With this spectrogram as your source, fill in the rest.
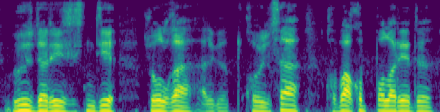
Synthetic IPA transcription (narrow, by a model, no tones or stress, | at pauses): wɵzd̪æɾe̞ʒe̞sɪnd̪e̞ʒ̥o̞lˠʁɑælɡʲɪqʰo̞jəlˠsɑqʰʊbɑqʰʊp̚bolˠɑɾe̞d̪ɪ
